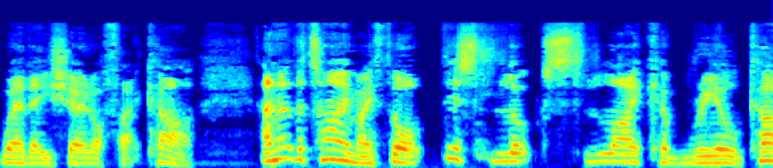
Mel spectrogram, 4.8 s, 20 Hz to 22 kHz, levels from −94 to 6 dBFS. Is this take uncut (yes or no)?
yes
